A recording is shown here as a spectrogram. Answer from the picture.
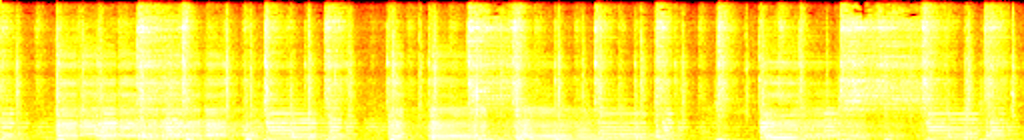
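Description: Live Afrobeat band playing an instrumental groove, with horns, electric guitar, keyboard and drum kit over repeated deep bass notes.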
